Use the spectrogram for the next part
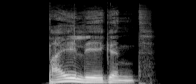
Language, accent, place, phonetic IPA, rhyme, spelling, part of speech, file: German, Germany, Berlin, [ˈbaɪ̯ˌleːɡn̩t], -aɪ̯leːɡn̩t, beilegend, verb, De-beilegend.ogg
- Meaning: present participle of beilegen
